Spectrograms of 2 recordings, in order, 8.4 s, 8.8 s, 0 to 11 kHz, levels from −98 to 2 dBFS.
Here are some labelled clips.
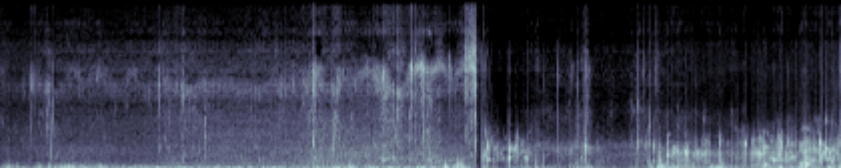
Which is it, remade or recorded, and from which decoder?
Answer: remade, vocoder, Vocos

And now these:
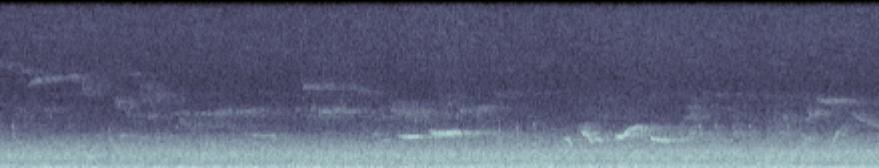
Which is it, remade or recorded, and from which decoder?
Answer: remade, vocoder, BigVGAN v2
